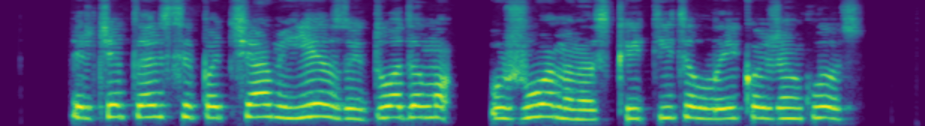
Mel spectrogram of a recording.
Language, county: Lithuanian, Vilnius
